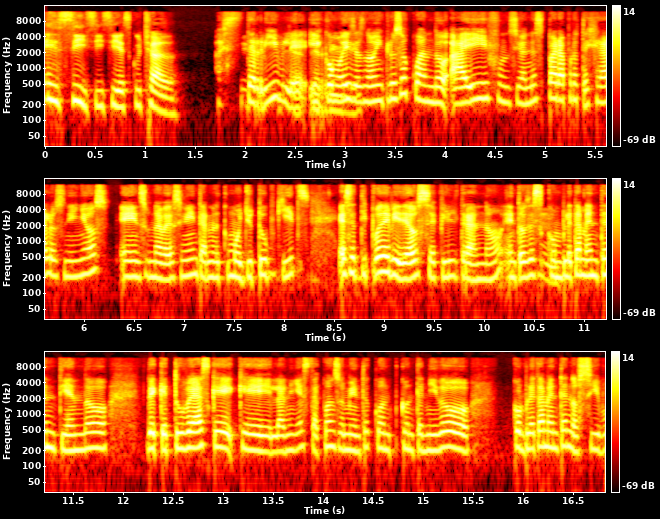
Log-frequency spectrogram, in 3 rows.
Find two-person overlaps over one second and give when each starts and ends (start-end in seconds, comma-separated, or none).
1.9-3.2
